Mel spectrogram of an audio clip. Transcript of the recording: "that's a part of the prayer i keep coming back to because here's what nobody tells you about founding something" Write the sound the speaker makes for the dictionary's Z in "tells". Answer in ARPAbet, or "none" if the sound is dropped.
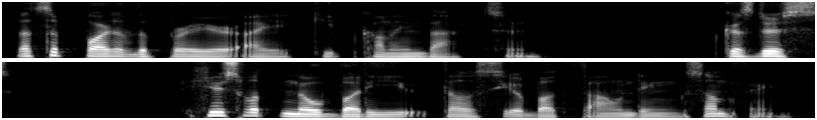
S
